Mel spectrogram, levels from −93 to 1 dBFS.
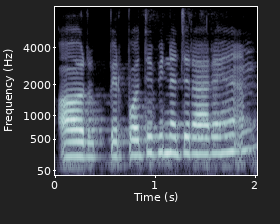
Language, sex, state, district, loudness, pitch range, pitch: Hindi, female, Bihar, West Champaran, -18 LUFS, 230-275 Hz, 265 Hz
